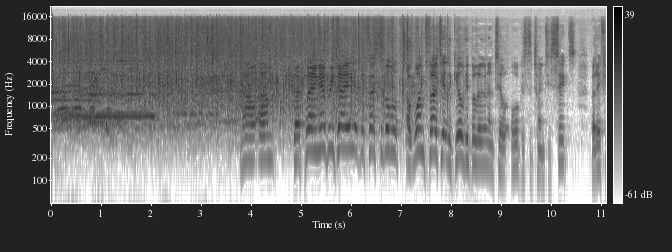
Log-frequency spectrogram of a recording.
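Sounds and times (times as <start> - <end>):
audience applause: 0.0 - 8.0
speech: 3.8 - 11.0.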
